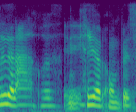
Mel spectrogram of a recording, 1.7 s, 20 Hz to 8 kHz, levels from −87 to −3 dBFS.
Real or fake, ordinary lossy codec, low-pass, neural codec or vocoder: fake; Opus, 16 kbps; 7.2 kHz; autoencoder, 22.05 kHz, a latent of 192 numbers a frame, VITS, trained on many speakers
